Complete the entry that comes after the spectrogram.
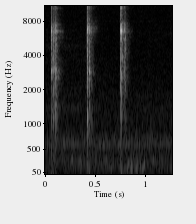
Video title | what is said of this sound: The Eagle VV & VW Mod ( aka vamo ) | It just rattles. It does work, but you hear the battery rattling and it'll turn on and off as it makes contact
